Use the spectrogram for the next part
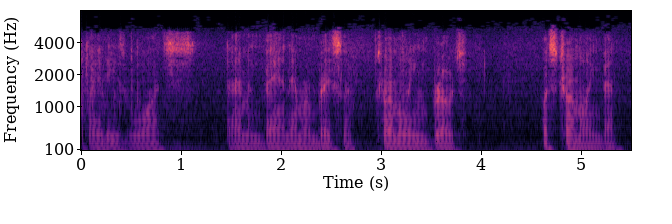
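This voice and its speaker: An actor as a police detective sergeant who narrates, speaking in a terse, deadpan, matter-of-fact way. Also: male voice, a bass voice, moderate pace. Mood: clipped. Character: clipped, unflappable male police detective. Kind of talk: 1950s radio crime drama. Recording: noisy, muffled old radio recording.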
